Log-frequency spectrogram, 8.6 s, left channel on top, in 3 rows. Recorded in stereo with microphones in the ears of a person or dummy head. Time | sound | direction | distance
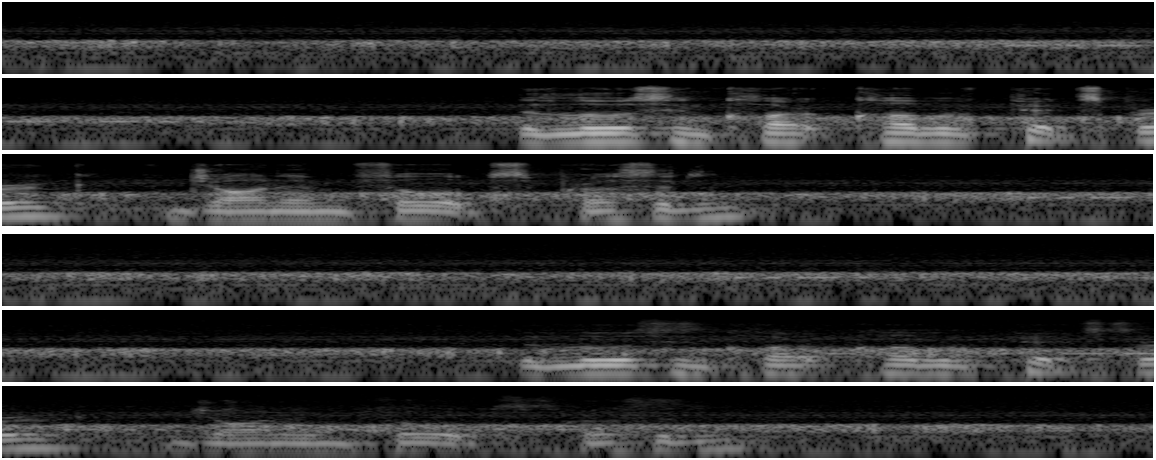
4.2 | a man speaking | 45° left (ahead or behind) | 0.5 m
